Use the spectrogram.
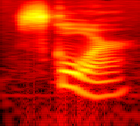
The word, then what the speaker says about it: score: 온 경우 쌍 기억처럼 좀 세게 된 소리로 발음한다고 설명드렸죠 score score 이렇게요 스의 의미가 뭔가요 점수 라는 의미를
